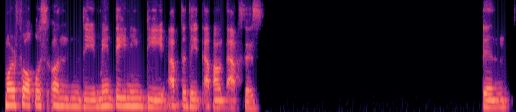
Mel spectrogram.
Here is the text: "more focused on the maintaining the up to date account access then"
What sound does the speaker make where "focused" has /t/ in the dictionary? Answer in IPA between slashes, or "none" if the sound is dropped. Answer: none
